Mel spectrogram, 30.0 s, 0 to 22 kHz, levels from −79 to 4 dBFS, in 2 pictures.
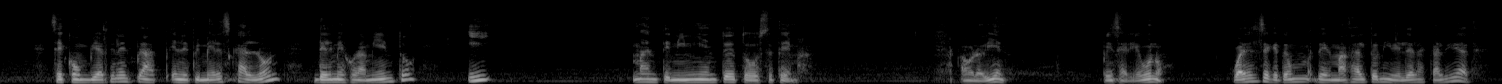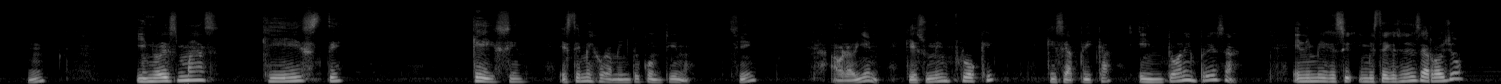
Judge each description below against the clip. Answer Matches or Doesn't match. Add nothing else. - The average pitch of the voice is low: Doesn't match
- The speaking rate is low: Matches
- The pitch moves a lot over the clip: Matches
